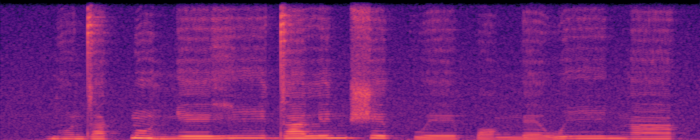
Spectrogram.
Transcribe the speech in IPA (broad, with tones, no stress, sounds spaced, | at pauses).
ɡ ũ˨ d a˨ k͡p ũ˦˨ ɲ eː˦ ɣ iː˦ d a˦ l i˦ n ʃ e˦ kʷ eː˨ p ɔ˨ ŋ ɛ˨ w iː˦ ŋ ã˦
